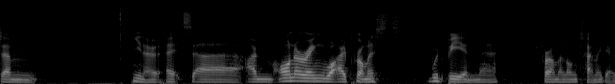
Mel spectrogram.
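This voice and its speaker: A man hosting a livestream, casually explaining updates to viewers in an enthusiastic, rambling way. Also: mid-range voice. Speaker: mod creator and livestream host.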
